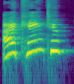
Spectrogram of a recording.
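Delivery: high, loud urgent start; Bill trying to explain in a hurry. Acted. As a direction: rush to explain. Bill cut off.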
